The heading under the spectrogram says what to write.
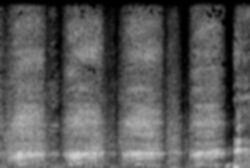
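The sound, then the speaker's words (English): A voice imitates someone sanding down a wooden staircase with four steady, rhythmic breathy rasps, each a harsh back-and-forth scrape of about the same length and loudness, with short gaps between strokes. “It was a girl that was sanding down her staircase while she was doing a podcast.”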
